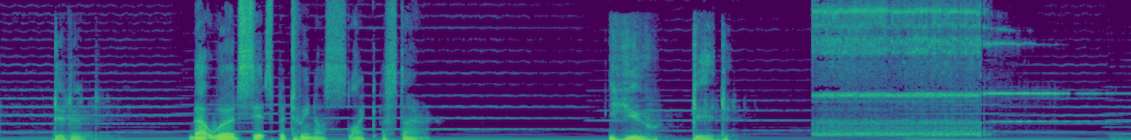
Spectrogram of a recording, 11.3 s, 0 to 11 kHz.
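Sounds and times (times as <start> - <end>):
speech: 0.6 - 1.1, 1.9 - 4.4, 6.1 - 7.4
old rotary wall telephone bell ringing: 8.1 - 11.3.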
